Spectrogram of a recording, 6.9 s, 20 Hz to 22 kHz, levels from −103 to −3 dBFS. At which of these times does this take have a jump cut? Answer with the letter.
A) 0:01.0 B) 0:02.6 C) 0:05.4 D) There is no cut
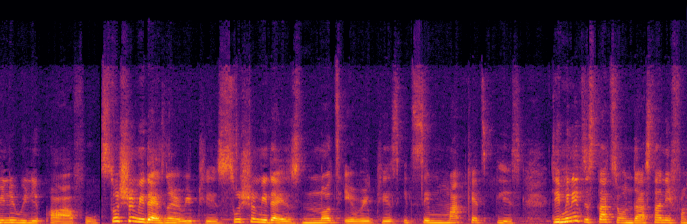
A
